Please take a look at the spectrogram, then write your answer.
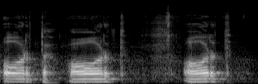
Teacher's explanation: ਜਦੋਂ ਅਸੀਂ ਔਰਤ ਬੋਲਦੇ ਹਾਂ ਉਦੋਂ ਵੀ ਹਲਕੀ ਜਿਹੀ ਐੜੇ ਤੋਂ ਬਾਅਦ ਹ ਦੀ ਆਵਾਜ਼ ਆਉਂਦੀ ਹੈ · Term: ਘਨੋੜਾ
